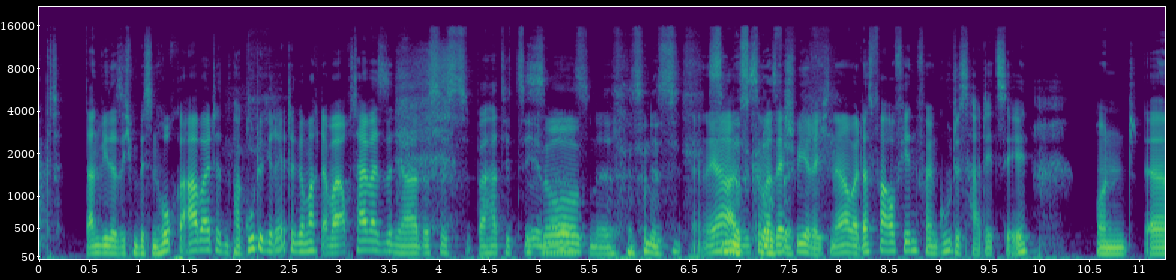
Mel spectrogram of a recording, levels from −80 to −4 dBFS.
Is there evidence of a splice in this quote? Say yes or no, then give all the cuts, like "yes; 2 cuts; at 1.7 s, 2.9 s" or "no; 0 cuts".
no; 0 cuts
